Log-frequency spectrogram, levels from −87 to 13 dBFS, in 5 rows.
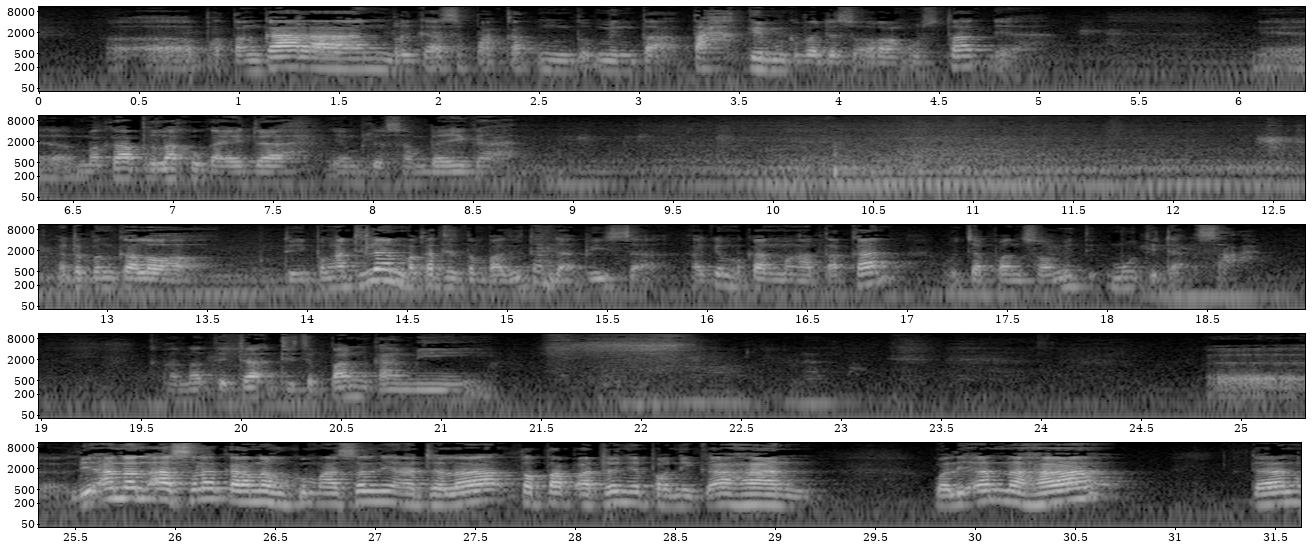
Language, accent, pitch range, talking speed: Indonesian, native, 135-205 Hz, 95 wpm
